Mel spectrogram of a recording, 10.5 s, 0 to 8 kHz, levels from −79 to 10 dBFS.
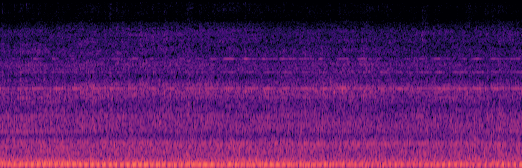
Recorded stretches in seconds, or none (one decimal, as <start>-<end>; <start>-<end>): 0.0-10.5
